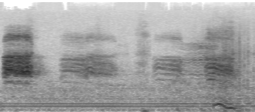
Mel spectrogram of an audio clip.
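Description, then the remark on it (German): An alpine chough gives four loud, ringing calls in quick succession, each a shrill, buzzy note lasting about half a second, over a faint steady low hum with no talking. “Aber was hast du denn da in deinem Schnabel?”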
